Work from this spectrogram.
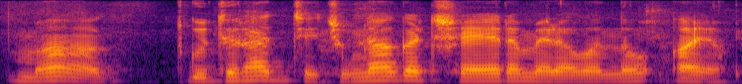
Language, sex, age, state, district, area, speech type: Sindhi, male, 18-30, Gujarat, Junagadh, rural, spontaneous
